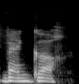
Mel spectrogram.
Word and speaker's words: van Gogh: And while we were there, we were able to go to the Vincent van Gogh Museum, which, by the way, if you're actually Dutch, is pronounced van Gogh, which is what I learned while we were there.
